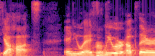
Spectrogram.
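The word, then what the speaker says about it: Yachats: Um, which is spelled like Yakit. It's so funny, but I think it's Yahhatz.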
